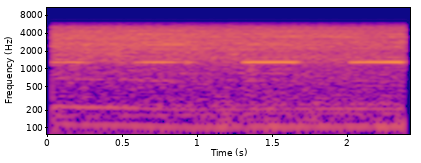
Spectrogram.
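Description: Tigercat LS855C tracked shovel logger's engine running steadily, with its warning alarm beeping three times at an even pace.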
